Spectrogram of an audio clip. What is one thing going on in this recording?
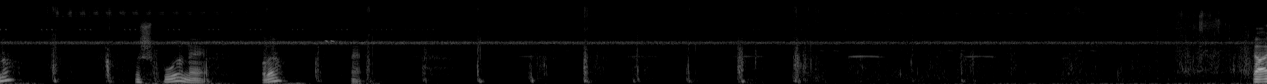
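Footsteps rustle through tall grass and leafy undergrowth.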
